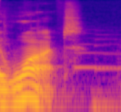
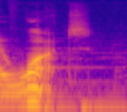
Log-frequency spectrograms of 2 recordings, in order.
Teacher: A want is stressed. So it gets a little more force, it's stronger, right? So it can stand up against gravity more and it stands out.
